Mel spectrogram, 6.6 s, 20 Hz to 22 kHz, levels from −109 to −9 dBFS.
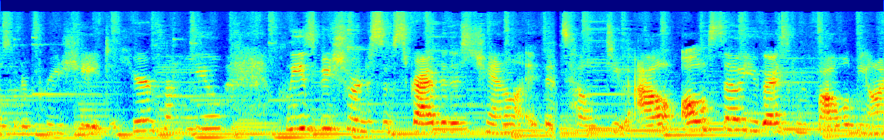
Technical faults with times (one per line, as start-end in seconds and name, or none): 4.15-4.21 short concealed packet loss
